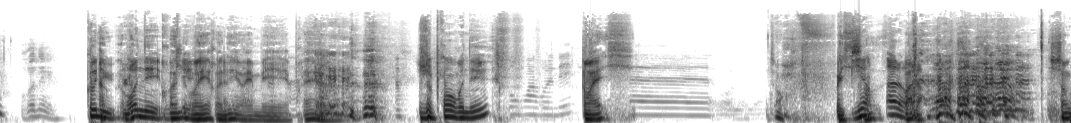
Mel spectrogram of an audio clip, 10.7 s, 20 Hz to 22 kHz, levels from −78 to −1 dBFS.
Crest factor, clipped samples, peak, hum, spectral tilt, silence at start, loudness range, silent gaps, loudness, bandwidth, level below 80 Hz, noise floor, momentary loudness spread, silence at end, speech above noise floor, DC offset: 14 dB; under 0.1%; 0 dBFS; none; -4.5 dB/octave; 0 s; 6 LU; none; -13 LUFS; 16 kHz; -40 dBFS; -59 dBFS; 11 LU; 0 s; 46 dB; under 0.1%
